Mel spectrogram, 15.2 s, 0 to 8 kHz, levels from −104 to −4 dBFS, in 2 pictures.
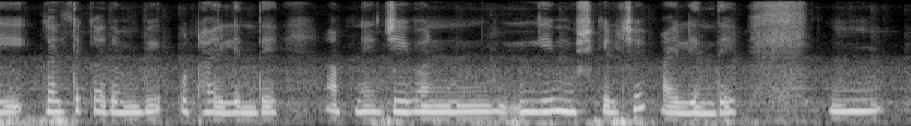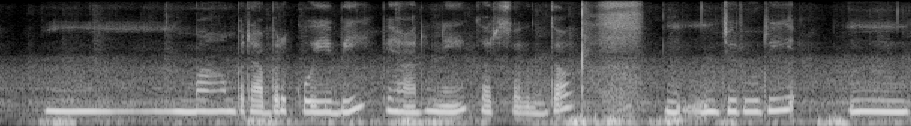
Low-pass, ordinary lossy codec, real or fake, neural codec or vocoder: none; none; real; none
